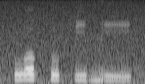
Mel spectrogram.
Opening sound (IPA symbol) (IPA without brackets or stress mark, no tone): w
